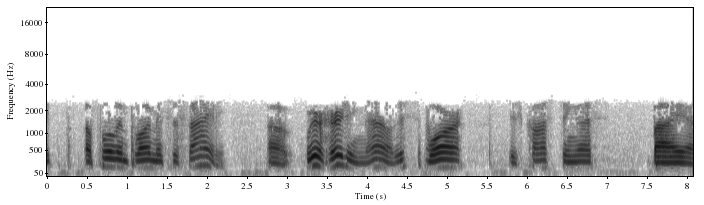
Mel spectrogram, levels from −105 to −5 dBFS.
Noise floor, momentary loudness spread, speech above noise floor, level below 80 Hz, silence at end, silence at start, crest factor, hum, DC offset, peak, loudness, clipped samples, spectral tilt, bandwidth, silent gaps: -59 dBFS; 15 LU; 38 dB; -64 dBFS; 0 s; 0 s; 20 dB; none; under 0.1%; -4 dBFS; -22 LUFS; under 0.1%; -1.5 dB/octave; 2.7 kHz; none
